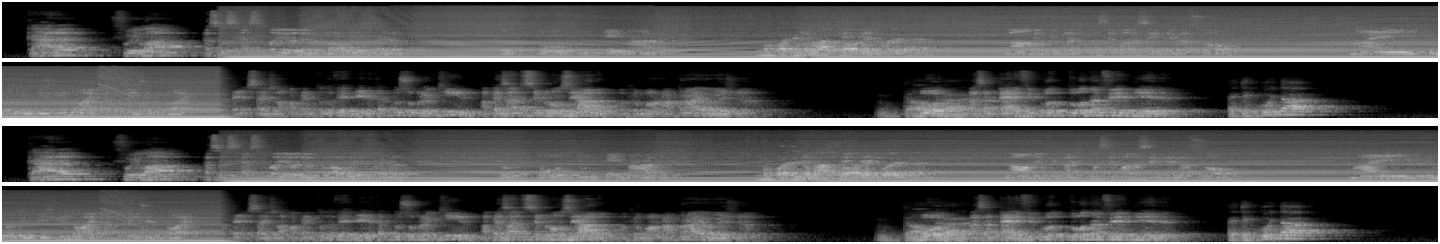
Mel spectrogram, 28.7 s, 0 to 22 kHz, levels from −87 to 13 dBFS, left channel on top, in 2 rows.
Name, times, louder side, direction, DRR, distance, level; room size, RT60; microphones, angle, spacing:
voice 1, 0.2-0.8 1.2-4.1 4.9-6.8 7.6-8.8 10.0-12.3 13.4-21.9 23.5-26.1, equal, 75° left, -7 dB, 1.2 m, -29 dB
sound 1, 2.1-16.6, left 1 dB, 60° left, 0.7 m, -28 dB
voice 2, 7.5-9.3 23.1-24.0 24.3-24.6 26.6-27.3, equal, 20° right, -9 dB, 0.7 m, -25 dB
3.7 x 2.9 x 3.1 m, 0.85 s
head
